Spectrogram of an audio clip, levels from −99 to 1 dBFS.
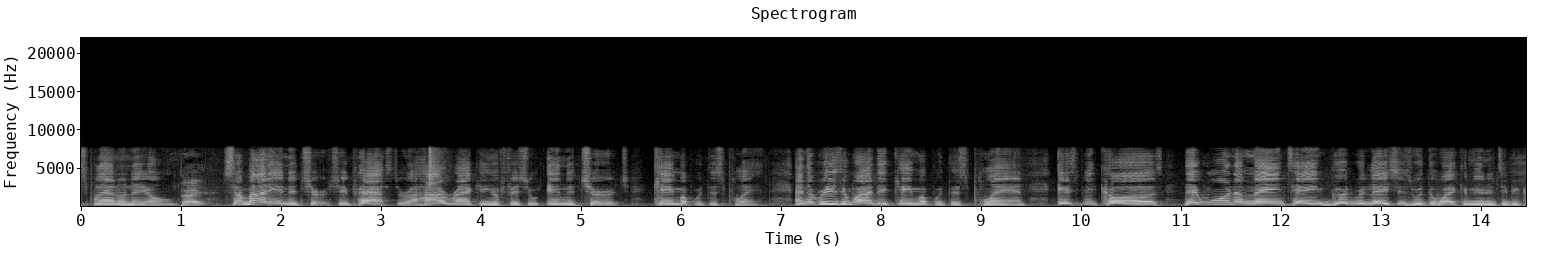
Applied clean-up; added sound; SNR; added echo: none; Gunshot, gunfire; 17 dB; none.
